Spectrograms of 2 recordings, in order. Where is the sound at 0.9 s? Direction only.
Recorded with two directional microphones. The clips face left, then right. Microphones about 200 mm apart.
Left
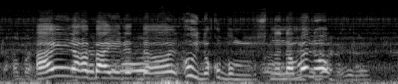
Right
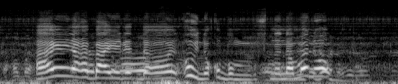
65° right (ahead or behind).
